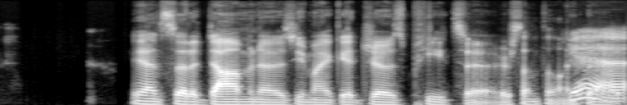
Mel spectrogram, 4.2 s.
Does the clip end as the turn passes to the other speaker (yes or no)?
yes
